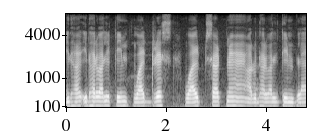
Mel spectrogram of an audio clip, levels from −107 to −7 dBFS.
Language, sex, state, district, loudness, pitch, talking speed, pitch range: Hindi, male, Chandigarh, Chandigarh, -17 LUFS, 130 Hz, 200 wpm, 125-135 Hz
